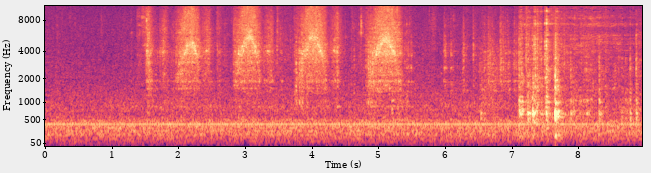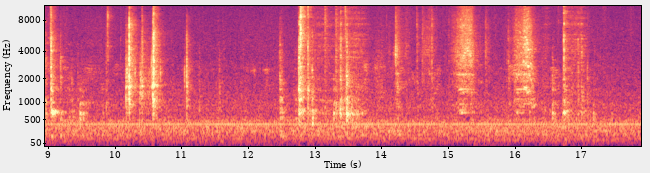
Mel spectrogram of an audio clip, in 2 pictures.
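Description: Tennis string being pulled and rubbed through the crossing strings while weaving cross strings on a racquet stringing machine: a few quick swishing strokes, then scattered sharp clicks and short rattles as the string is handled at the machine's tension head and clamps. A steady hum runs underneath.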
